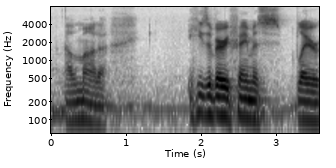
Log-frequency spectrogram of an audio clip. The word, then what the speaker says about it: Almada: How do you pronounce his last name? Almada.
